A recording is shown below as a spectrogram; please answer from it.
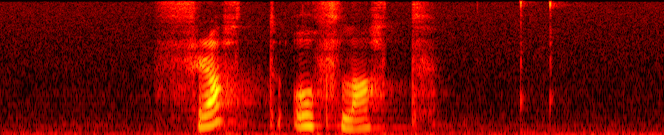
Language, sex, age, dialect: Faroese, female, 15-35, Suðurstreymoy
